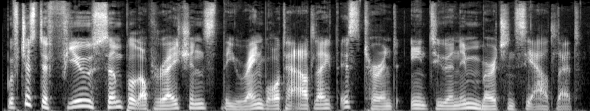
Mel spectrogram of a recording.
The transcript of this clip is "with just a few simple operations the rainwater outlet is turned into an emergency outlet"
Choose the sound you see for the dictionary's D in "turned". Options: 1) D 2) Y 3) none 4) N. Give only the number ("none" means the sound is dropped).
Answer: 1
